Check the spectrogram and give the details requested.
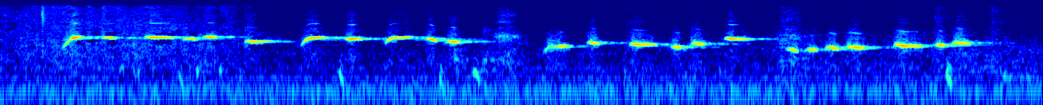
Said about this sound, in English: I'll whistle a tune and you tell me what it is.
